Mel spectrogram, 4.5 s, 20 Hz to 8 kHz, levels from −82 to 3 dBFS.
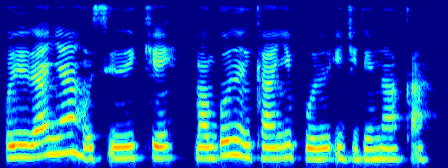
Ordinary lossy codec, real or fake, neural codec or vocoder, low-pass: none; fake; vocoder, 24 kHz, 100 mel bands, Vocos; 7.2 kHz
